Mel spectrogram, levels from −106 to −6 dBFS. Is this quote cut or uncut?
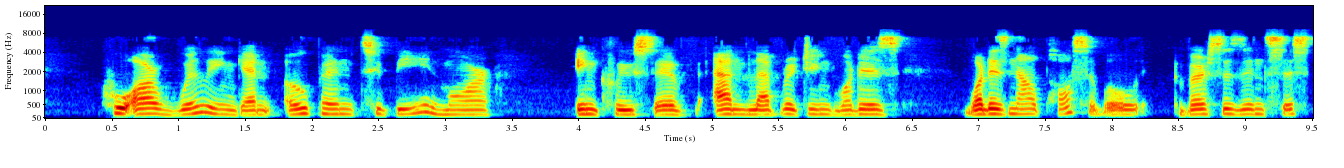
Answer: cut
